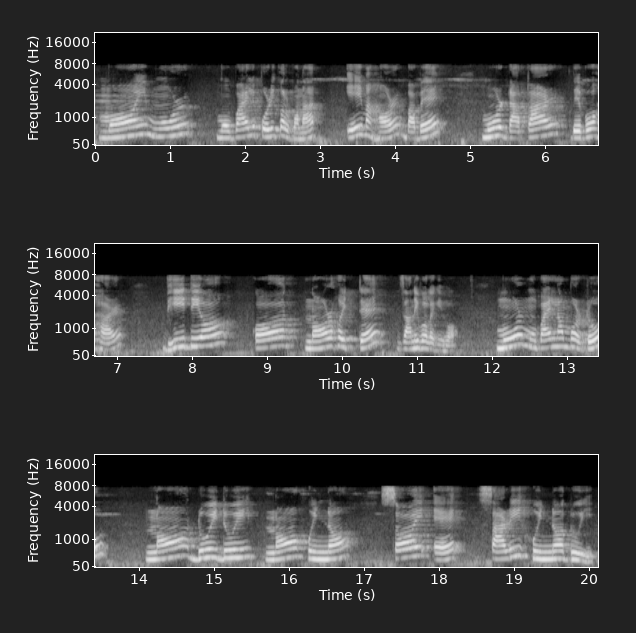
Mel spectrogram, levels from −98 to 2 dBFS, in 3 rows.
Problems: constant background noise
